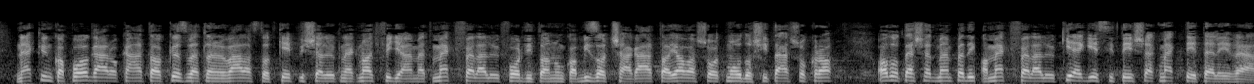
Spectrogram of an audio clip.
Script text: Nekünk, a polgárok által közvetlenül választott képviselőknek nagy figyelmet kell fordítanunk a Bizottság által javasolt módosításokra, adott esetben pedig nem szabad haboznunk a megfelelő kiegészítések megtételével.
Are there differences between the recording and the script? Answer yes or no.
yes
